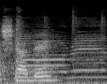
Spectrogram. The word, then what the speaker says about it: Sade: My name is, my true Nigerian name, or the true Nigerian pronunciation, or as close as I can get to it, is Shade, which means crowning glory.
